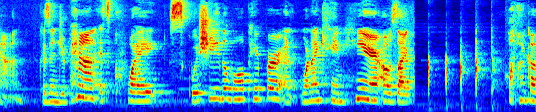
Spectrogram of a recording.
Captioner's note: knock knock knock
